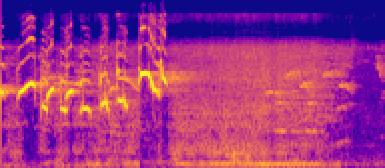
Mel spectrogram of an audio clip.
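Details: Oriental magpie-robin (kacer) in 'ngeplong' style, a master lure for training birds: a quick run of bright, looping whistled notes lasting under two seconds, then fading hiss and low background hum.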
